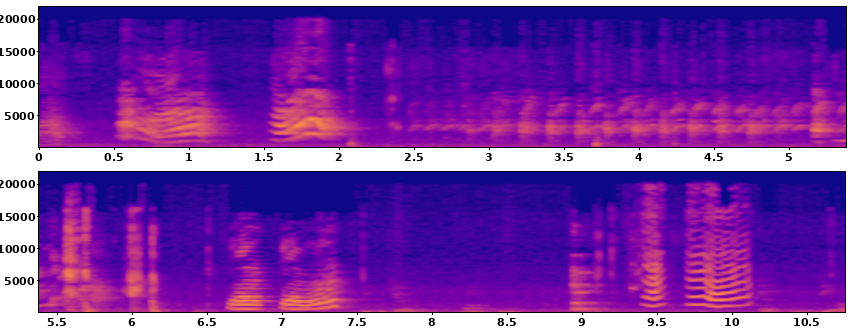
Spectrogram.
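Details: Pet green parrot talking indoors, taught to say "mummy", "papa" and "radhe radhe"; high, nasal, harmonic swooping syllables in short bursts, with a scratchy, noisy stretch in the middle and quiet gaps between words.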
